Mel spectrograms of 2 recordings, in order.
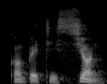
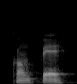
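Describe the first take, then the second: First: Competición landing hard on -CIÓN; stress on final syllable. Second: Competición broken up, com-pe-TI-cion, weight on TI; wrong stress on TI. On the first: Teacher shows the correct form, stress on final syllable. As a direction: say com-pe-ti-SYON for competición, loudest at the end. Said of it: "where to put the loud part of the word". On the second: Teacher shows what not to say, stress on TI. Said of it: "So you don't say". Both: Shown as a demonstration.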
